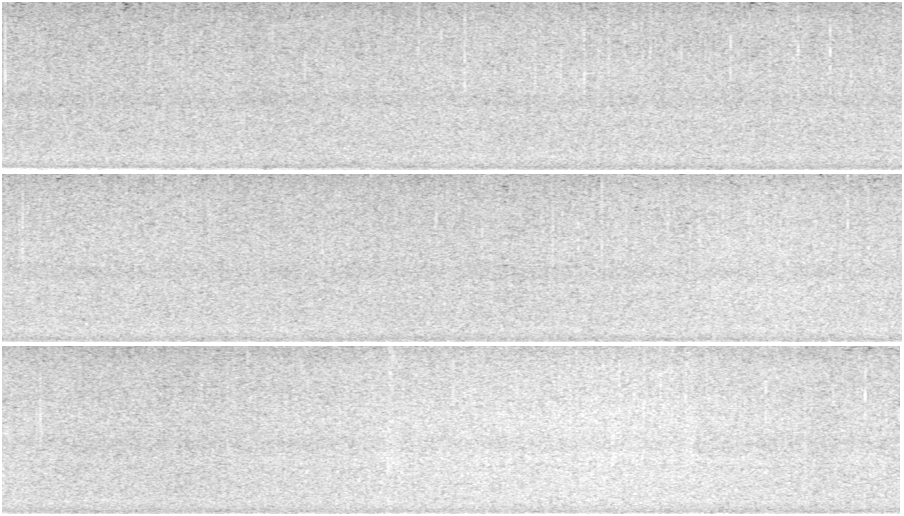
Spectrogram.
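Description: Footsteps rustle through tall grass and crunch over stones.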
